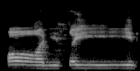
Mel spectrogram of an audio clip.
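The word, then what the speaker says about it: قانطين: Takun, you be minal qanitin, of those who despair. Now this word qanitin, be very careful when you pronounce it, because there's another word, qanitin, the ta. This is a ta, right?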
